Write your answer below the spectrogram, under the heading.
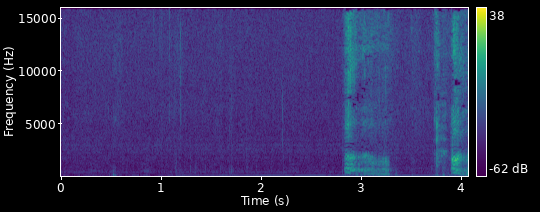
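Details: American Cocker Spaniel puppy, seven weeks old, growls in play while attacking hands indoors: quiet at first, then a loud, gritty growl burst followed by a shorter, sharper growl-yap.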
